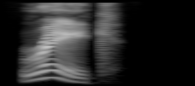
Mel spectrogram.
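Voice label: "rake", English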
